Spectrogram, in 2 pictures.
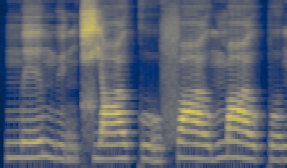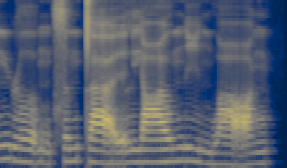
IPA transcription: me˧˥ɪ̯my̰˨˩nt͡ɕjɑ˧˥ʊ̯kṵ˨˩ fɑ˥˧ʊ̯ mɑ˥˩ʊ̯pʊ˧˥ŋ ɻɤ̰˨˩ŋsə˦nt̪a̰˨˩ɪ̯ljɑ˧˥ʊ̯ n̪i˥˩n̪wɑ̰˨˩˦ŋ

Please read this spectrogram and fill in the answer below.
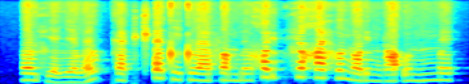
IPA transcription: ə˧lfʲæ˩lʲæ˩w ɛ˥lkːæ˧k t͡ʃʼɛ˥ti˧tɹæ˧fʌ˧ mbɪ˧lχʊ˥ɾʲu˧kfʲʊ˥ χɛ˥hʊ˥nɔ˧ɾʲə˧ ŋɡɑ˧ʔu˧n mːɪ˥

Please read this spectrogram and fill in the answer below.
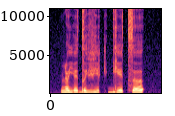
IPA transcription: ɳəjedəvʲɜt͡ʃ ɡʲe t͡sə

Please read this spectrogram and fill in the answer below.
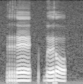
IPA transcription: rɛ | ɓəɾɔ

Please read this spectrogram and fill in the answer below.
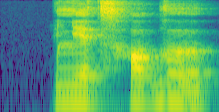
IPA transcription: lʲɛt͡sʰɔɡʊ

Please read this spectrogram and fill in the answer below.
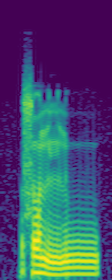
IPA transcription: sɔ˦nĩ˨nuː˦

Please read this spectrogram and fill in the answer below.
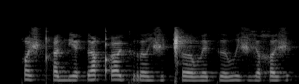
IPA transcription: quʒqʰɪnʲæʔə qʼuy̯krʌi̯ʒɪǁʌ βɛkə βɪʒɣɪχəʒ

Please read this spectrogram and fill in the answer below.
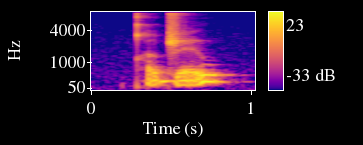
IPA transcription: qʰɛ̰ɖ͡ʐɛ̰u̯

